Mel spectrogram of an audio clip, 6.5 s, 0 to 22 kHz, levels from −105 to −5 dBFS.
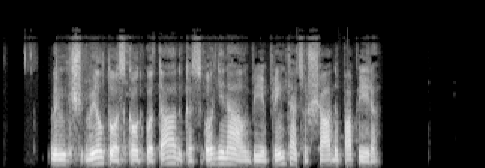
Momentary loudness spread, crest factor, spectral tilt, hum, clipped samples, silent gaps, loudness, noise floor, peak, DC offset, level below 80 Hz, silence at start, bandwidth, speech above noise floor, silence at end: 6 LU; 18 dB; -4 dB/octave; none; under 0.1%; none; -18 LUFS; under -90 dBFS; -2 dBFS; under 0.1%; -68 dBFS; 0.65 s; 9.4 kHz; over 73 dB; 1.45 s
